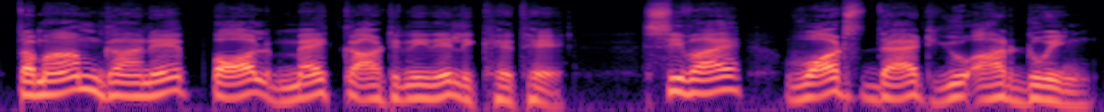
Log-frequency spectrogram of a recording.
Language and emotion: Urdu, neutral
